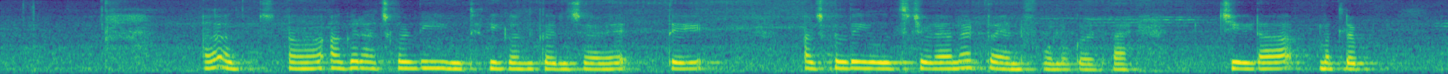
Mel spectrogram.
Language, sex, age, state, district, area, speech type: Dogri, female, 18-30, Jammu and Kashmir, Jammu, urban, spontaneous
